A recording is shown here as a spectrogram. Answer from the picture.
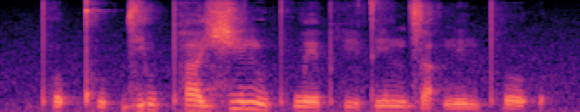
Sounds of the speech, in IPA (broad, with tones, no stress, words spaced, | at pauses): pʰo˨p̚kʰu˨p̚d͡zju˦ pʰa˧jɕi˦n̪u˧ pʰwe˧ pʰi˨˩t̪i˧n d͡za˨ʔ n̪i˨˩mpʰo˨ʔ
